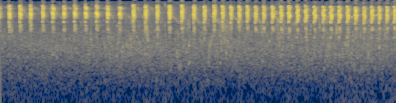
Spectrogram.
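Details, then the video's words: Lovebird song for training other cage birds, a long run of quick high-pitched chips at a steady pace, with a faint low rumble in the background. "Masteran Lovebird Kusumo"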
